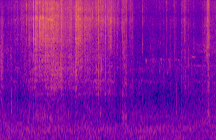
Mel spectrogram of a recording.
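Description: Faint crunching and rustling of footsteps in crusted, icy snow, with a few small crackles.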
